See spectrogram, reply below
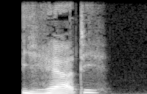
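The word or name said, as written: ihærdig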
